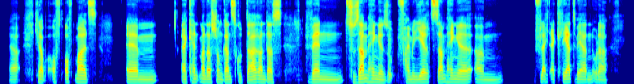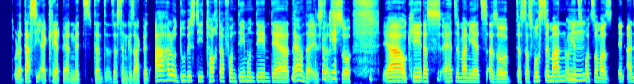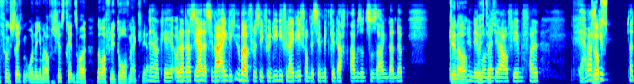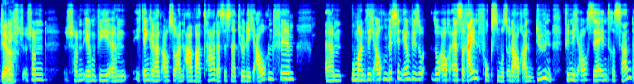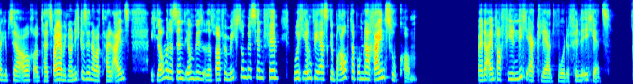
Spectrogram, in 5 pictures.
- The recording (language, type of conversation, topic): German, podcast, Wie viel sollte ein Film erklären und wie viel sollte er offenlassen?
- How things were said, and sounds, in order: other background noise; stressed: "dass"; put-on voice: "Ah hallo, du bist die … und der ist"; chuckle; chuckle; "Dune" said as "Dühn"; stressed: "reinzukommen"; stressed: "nicht"; stressed: "ich"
